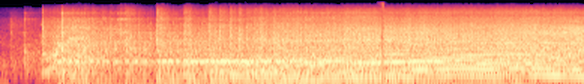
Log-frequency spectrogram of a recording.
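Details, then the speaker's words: Toro snow blower, Briggs & Stratton R-Tek engine, cleaned carburetor reinstalled after sitting non-running: catches after a few pulls, settles into a high, wandering buzz that won't hold a steady idle; owner suspects the idle adjustment is set wrong. "I don't think I have that thingy in there set right for the uh um uh idle."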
